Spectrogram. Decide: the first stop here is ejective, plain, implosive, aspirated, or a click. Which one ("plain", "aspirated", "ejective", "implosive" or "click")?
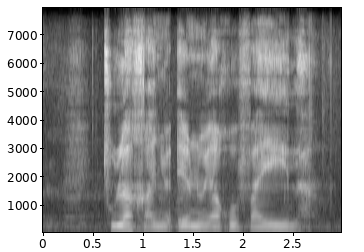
aspirated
